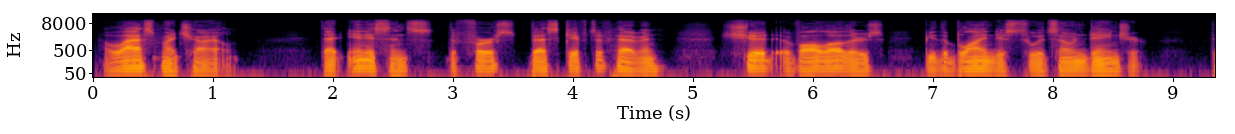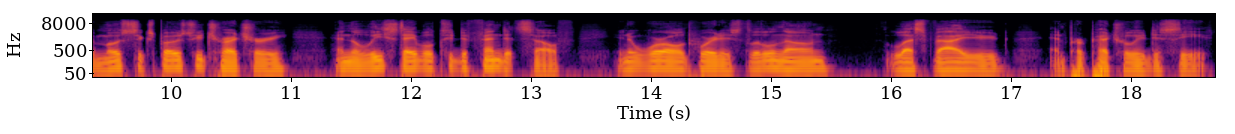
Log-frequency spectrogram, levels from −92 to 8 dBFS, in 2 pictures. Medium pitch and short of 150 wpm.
No: very low, 80 Hz; average, 140 wpm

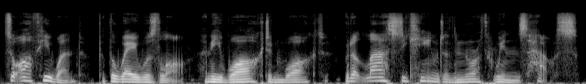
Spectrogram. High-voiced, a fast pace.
No: low, 120 Hz; fast, 245 wpm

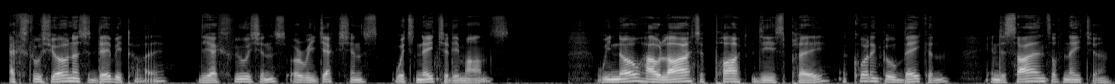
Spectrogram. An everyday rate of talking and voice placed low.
No: slow, 125 wpm; low, 115 Hz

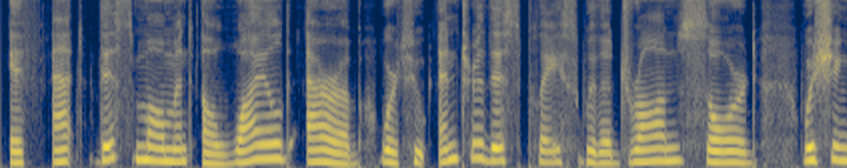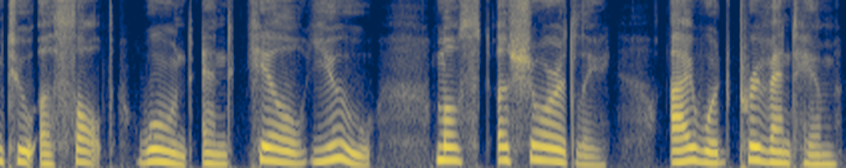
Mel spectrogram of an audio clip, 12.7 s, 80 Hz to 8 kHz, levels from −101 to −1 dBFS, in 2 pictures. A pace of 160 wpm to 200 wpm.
No: slow, 135 wpm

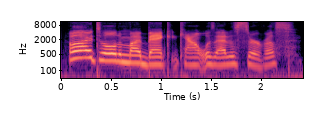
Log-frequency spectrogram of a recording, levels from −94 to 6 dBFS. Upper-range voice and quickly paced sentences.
Yes: high, 220 Hz; fast, 250 wpm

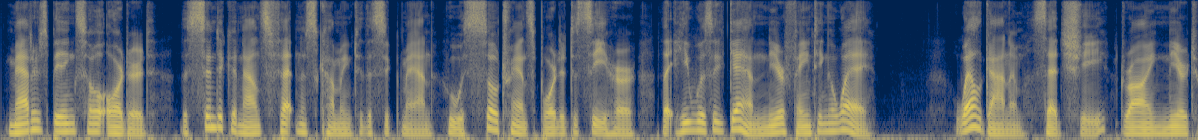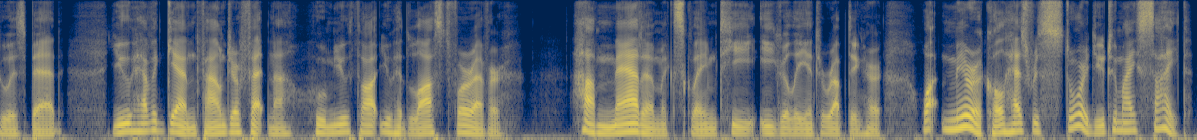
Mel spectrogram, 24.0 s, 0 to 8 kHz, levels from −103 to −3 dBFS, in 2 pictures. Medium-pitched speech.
No: low, 105 Hz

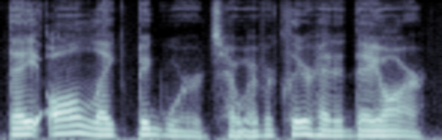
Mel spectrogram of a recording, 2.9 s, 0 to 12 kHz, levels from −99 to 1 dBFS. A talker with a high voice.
No: low, 130 Hz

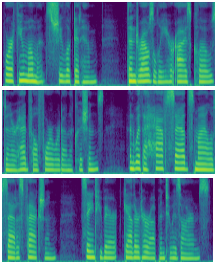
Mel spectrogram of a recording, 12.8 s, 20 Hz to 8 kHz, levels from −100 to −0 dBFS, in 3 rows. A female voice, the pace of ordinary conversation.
Yes: female; average, 175 wpm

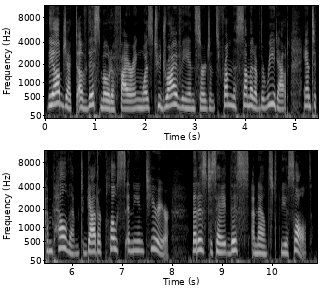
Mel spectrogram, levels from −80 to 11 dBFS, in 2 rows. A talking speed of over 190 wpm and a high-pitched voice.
Yes: average, 200 wpm; high, 230 Hz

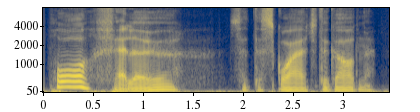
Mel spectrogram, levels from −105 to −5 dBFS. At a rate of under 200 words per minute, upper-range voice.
No: average, 140 wpm; low, 100 Hz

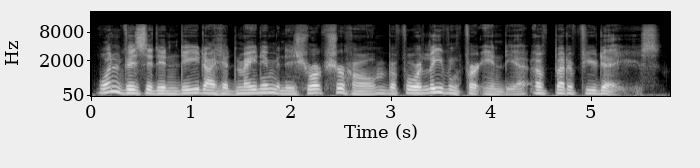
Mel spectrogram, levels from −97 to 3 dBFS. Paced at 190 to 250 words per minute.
Yes: fast, 205 wpm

